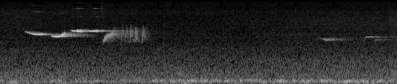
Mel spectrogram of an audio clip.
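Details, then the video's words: Blue-and-white flycatcher, one of two birds in a territorial dispute at a field visited yearly, recorded closely with an ECM-M1 microphone: a brief clear whistled phrase ending in a buzzy slurred note, then a faint distant whistle over a low background hum. "オオルリ 鳴き声"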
